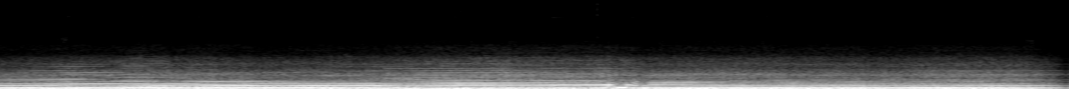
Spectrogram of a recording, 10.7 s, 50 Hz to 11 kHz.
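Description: Mazda RX-8's twin-rotor Wankel rotary engine accelerating, heard from inside the cabin: the engine note climbs slowly through one gear, drops quickly at an upshift about six seconds in, then climbs again in the next gear.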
